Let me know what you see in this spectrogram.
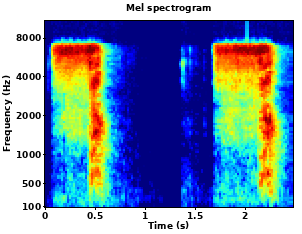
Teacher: We use the front of the tongue against the molar teeth.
